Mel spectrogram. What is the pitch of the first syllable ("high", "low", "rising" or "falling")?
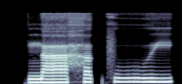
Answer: low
